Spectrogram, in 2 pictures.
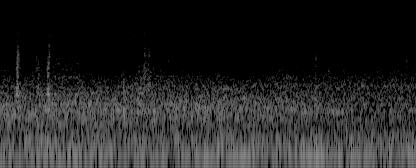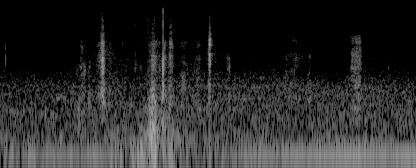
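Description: Footsteps and shoe scuffs on a concrete tee pad during a disc golf run-up, with a cluster of sharp taps and scuffs about five to six seconds in as the drive is thrown. The rest is faint outdoor background.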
